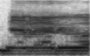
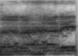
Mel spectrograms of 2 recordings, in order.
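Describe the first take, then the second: First: The middle 'h' syllable is dropped and merged. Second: The middle 'h' syllable is fully pronounced. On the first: The speaker calls it wrong. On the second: The speaker calls it right.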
